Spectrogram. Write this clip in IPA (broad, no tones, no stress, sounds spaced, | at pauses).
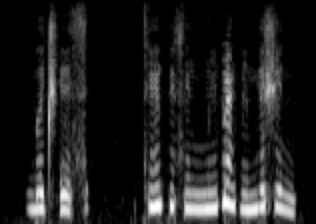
ɡ͡b ə t͡ʃʼ e s | tʰ ẽ pʲ ũ s ĩ n ŋ͡m ĩ ɓ æ̃ k͡p i mʲ ɜ ʃ e n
